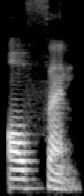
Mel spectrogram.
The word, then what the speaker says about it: often: எப்படி ப்ரொனவுன்ஸ் பண்ணணும் இதை? ஆஃபன்.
